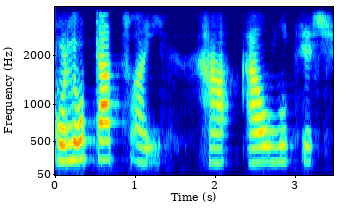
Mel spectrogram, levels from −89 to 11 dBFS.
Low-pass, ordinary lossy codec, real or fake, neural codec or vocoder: 3.6 kHz; none; fake; codec, 16 kHz, 1 kbps, FunCodec, trained on LibriTTS, 50 frames a second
